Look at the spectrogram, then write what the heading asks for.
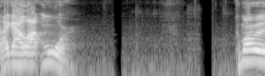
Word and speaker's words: Kamara: Kamara is how you say it, not spell though.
